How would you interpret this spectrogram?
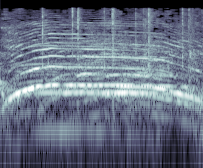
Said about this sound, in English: and that would get a big cheer.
